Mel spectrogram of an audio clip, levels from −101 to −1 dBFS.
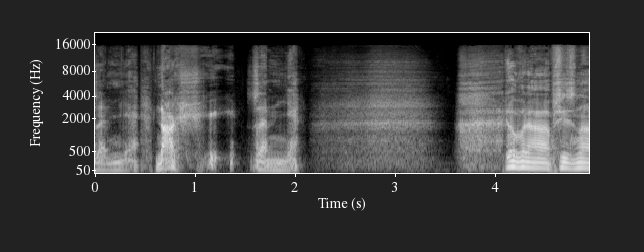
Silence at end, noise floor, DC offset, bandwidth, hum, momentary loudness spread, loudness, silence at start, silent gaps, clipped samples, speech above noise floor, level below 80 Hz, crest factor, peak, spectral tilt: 0 s; -47 dBFS; under 0.1%; 16 kHz; none; 22 LU; -19 LUFS; 0 s; none; under 0.1%; 28 dB; -46 dBFS; 20 dB; 0 dBFS; -5 dB/octave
